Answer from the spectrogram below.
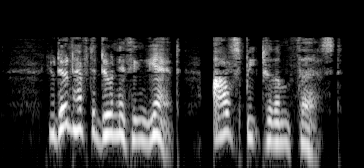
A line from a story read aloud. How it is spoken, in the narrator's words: she added quickly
